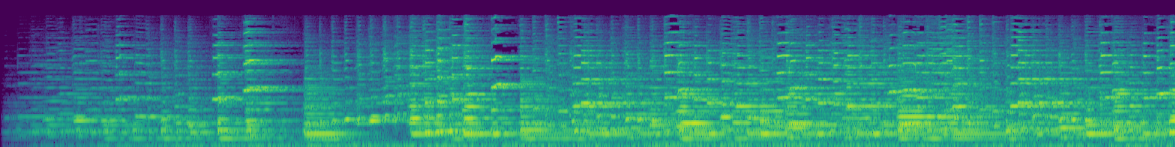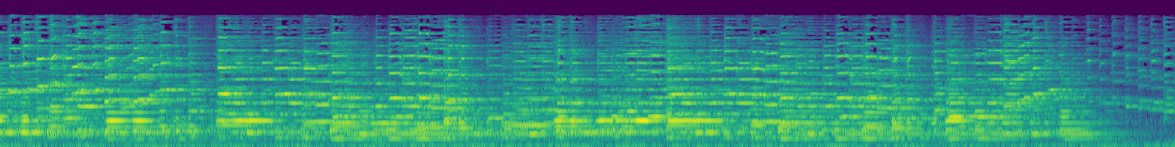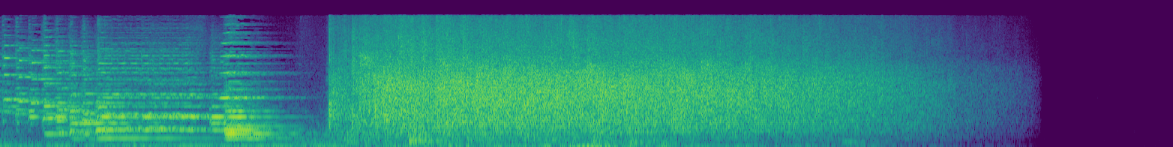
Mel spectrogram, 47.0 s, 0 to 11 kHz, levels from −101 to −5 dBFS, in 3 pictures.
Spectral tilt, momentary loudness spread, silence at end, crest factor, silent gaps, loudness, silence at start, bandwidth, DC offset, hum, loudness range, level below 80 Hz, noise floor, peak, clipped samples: -4 dB/octave; 15 LU; 3.05 s; 18 dB; none; -19 LUFS; 0.4 s; 8.4 kHz; under 0.1%; none; 9 LU; -46 dBFS; under -90 dBFS; -2 dBFS; under 0.1%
